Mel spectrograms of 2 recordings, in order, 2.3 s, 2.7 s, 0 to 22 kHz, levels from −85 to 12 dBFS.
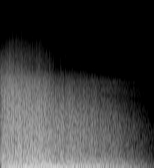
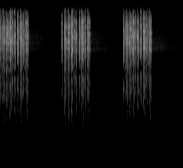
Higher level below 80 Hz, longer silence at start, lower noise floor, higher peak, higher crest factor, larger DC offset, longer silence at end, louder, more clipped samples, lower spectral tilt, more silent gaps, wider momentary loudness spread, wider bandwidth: first, -18 dBFS vs under -90 dBFS; about the same, 0 s vs 0 s; second, -34 dBFS vs -59 dBFS; first, 0 dBFS vs -8 dBFS; second, 14 dB vs 24 dB; neither; second, 0.25 s vs 0.45 s; first, -16 LUFS vs -28 LUFS; neither; first, -9.5 dB/octave vs 9 dB/octave; neither; first, 17 LU vs 10 LU; second, 5.2 kHz vs 17 kHz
